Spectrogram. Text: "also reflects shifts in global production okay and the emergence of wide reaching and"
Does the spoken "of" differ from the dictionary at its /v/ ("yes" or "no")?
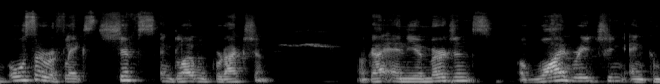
no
